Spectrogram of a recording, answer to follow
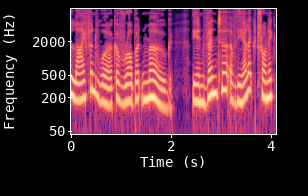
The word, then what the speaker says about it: Moog: and record although the Moog synthesizer the word rhymes with vogue not fugue has had its greatest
